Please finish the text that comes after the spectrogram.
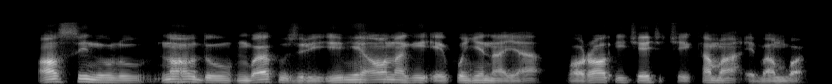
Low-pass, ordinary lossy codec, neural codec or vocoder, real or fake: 7.2 kHz; none; codec, 16 kHz, about 1 kbps, DyCAST, with the encoder's durations; fake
